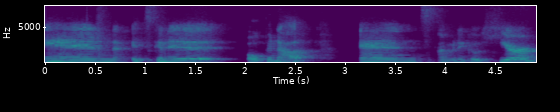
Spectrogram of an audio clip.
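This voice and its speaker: In a room with audible echo, a woman speaks very slowly with ordinary pitch variation. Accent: slight Canadian. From Canada. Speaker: educational technology trainer. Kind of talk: tutorial.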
